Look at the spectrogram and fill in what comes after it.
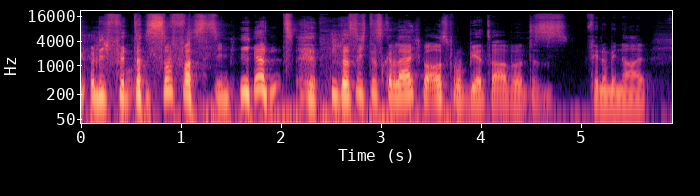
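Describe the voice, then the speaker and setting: Pitched high, a man talks at a moderate pace, his pitch swinging very widely and his loudness rising and falling sharply. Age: 20s. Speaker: new podcast co-host. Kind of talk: casual chat.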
